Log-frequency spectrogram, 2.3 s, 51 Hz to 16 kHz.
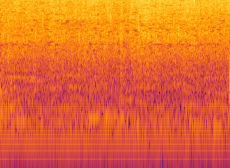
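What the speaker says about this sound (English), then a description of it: "Now I am going to add the boiled rice or the steamed rice, around 1 cup," Steamed rice, about a cup, tipped into a pan of frying onion and beetroot, giving a steady broadband sizzle throughout with a brief stirring scrape near the end.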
